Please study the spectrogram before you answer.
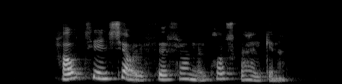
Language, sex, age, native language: Icelandic, female, 30-39, Icelandic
